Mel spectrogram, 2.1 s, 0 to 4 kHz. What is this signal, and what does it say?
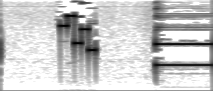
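Five-tone selective call (ZVEI), heard as quick runs of five tones, tones of about 70 ms. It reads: 88371
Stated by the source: ZVEI five-tone selective call received on an SDR, archived by feuerwehr-orlamuende.org.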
